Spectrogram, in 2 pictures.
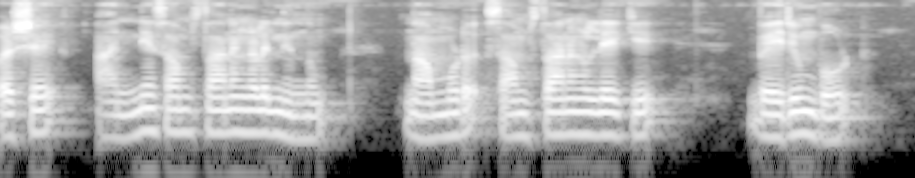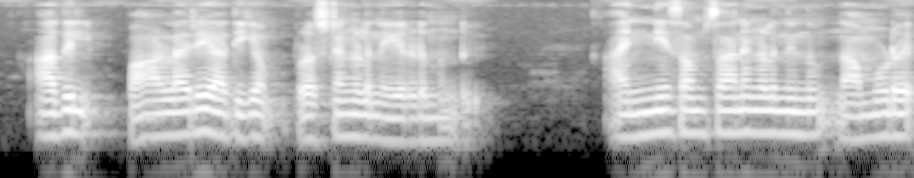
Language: Malayalam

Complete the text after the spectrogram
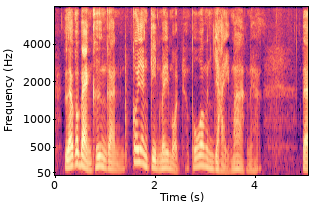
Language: Thai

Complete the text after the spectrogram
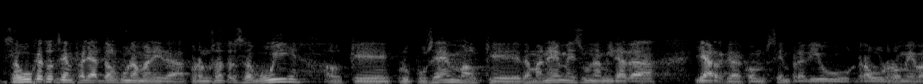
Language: Catalan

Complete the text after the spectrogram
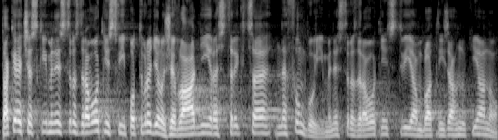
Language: Czech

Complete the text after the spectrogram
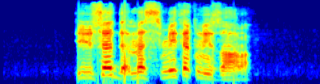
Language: Kabyle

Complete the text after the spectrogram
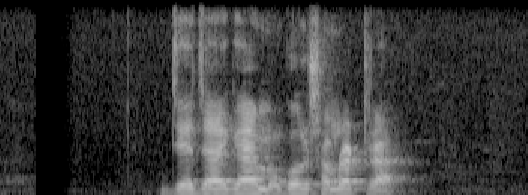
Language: Bangla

